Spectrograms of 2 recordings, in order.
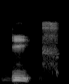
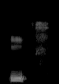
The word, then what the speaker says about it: Yeats: And it's called Keats Doesn't Rhyme with Yeats.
